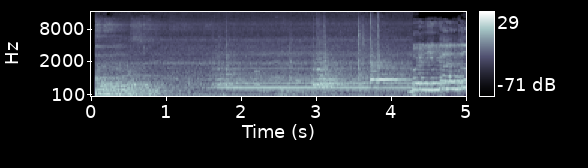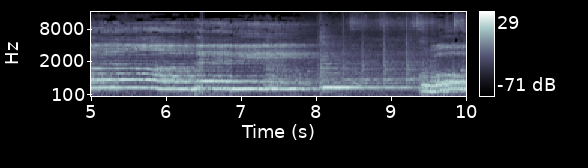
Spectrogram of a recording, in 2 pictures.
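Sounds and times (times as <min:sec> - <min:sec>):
drone instrument: 0:00.1 - 0:10.0.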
